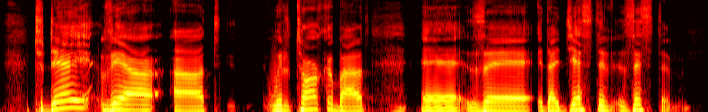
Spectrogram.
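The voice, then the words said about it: Put-on German accent in English. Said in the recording (Swedish): “Helga kan med fördel läsas med tysk brytning.”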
